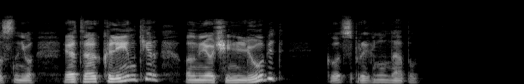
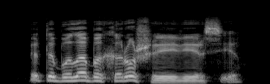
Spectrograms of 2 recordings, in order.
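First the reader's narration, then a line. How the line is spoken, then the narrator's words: Flat emotionless voice. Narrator (Russian): произнес Мейсон бесстрастным голосом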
